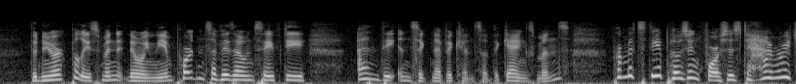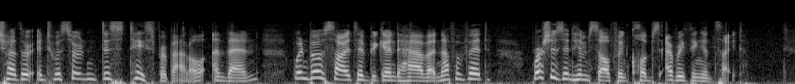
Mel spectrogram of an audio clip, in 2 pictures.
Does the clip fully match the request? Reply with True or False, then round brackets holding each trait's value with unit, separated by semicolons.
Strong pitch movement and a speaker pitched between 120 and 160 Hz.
False (6.7 semitones; 210 Hz)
